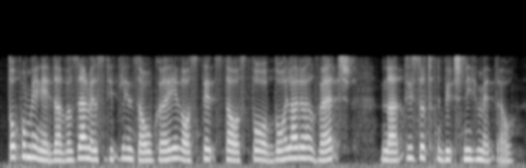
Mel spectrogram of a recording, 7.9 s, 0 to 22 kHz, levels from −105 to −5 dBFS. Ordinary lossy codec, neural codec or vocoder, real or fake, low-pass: none; autoencoder, 22.05 kHz, a latent of 192 numbers a frame, VITS, trained on many speakers; fake; 5.4 kHz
